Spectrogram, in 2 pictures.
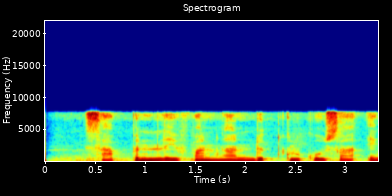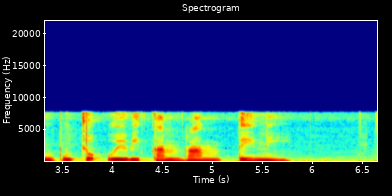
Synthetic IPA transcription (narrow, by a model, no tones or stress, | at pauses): sab̥ə̤nlefanŋanɖʊ̤t̪̚ɡ̥ṳɡ̥osaʔɪŋput͡ʃʊʔwiwit̪anrant̪ene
